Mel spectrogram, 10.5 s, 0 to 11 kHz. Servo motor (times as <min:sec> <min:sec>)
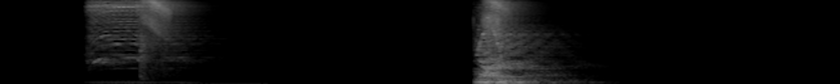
0:01.1 0:02.6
